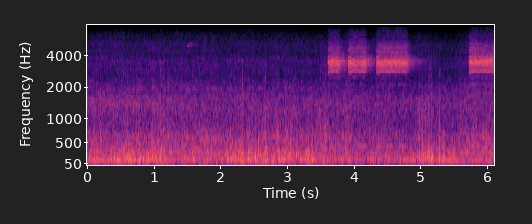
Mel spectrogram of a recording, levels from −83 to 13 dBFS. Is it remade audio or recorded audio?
recorded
